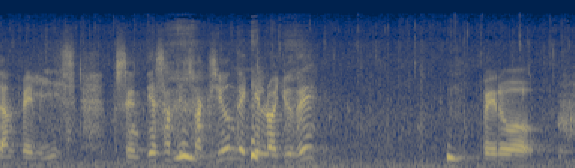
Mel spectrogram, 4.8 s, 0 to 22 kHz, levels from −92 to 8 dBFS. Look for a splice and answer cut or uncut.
uncut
